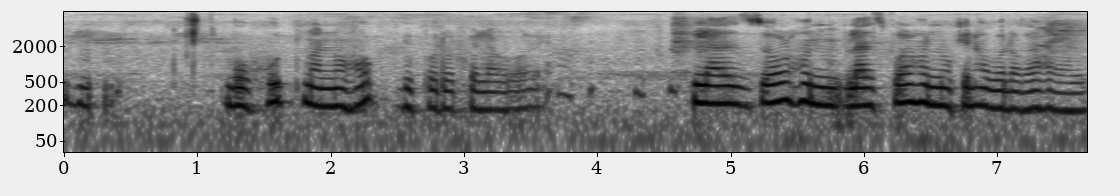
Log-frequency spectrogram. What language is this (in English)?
Assamese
